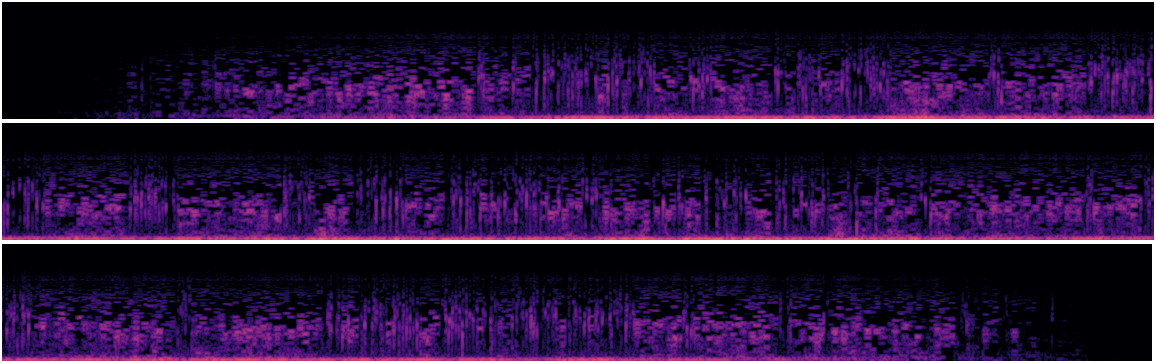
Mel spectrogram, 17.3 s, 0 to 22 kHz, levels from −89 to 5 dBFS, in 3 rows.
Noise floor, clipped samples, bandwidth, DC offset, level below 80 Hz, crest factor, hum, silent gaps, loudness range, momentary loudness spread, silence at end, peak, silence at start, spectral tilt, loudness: -82 dBFS; under 0.1%; 8.6 kHz; under 0.1%; -40 dBFS; 14 dB; none; none; 4 LU; 9 LU; 0.65 s; -24 dBFS; 0.9 s; -6 dB/octave; -43 LUFS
